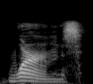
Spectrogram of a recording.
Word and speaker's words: worms: When it's an O-R, we actually pronounce that were, okay? So this word is actually worms.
